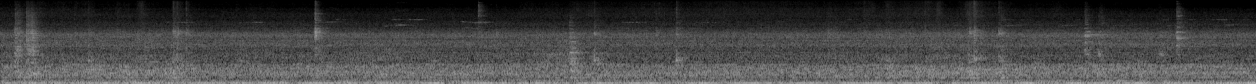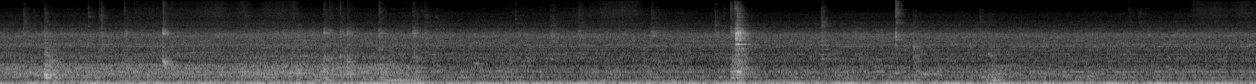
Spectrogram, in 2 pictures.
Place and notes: Xinsheng St., Tamsui Dist., New Taipei City - In the restaurant
In the restaurant
New Taipei City, Tamsui District, 新生街3巷27號, 20 August 2015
